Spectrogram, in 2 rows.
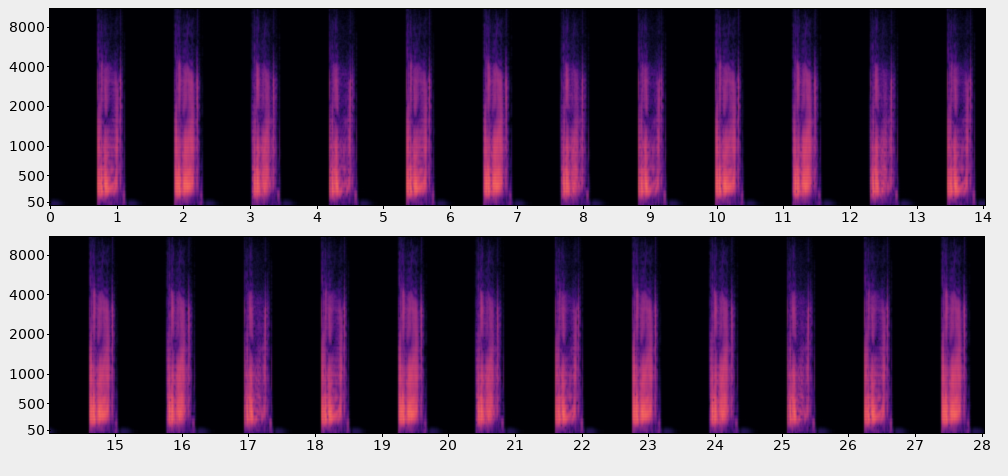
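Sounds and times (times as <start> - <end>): fart sound effect: 0.7 - 1.2, 1.9 - 2.3, 3.0 - 3.5, 4.2 - 4.6, 5.3 - 5.8, 6.5 - 7.0, 7.6 - 8.1, 8.8 - 9.3, 10.0 - 10.4, 11.1 - 11.6, 12.3 - 12.8, 13.4 - 13.9, 14.6 - 15.1, 15.8 - 16.2, 16.9 - 17.4, 18.1 - 18.6, 19.2 - 19.7, 20.4 - 20.9, 21.6 - 22.1, 22.8 - 23.2, 23.9 - 24.4, 25.1 - 25.5, 26.2 - 26.7, 27.4 - 27.9.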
